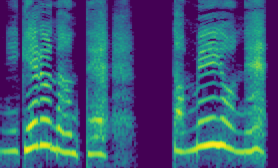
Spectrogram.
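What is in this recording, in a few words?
encount, Japanese; mana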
